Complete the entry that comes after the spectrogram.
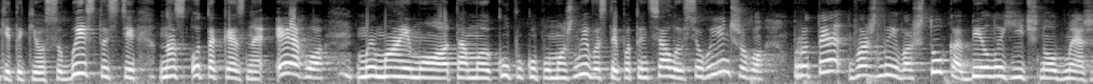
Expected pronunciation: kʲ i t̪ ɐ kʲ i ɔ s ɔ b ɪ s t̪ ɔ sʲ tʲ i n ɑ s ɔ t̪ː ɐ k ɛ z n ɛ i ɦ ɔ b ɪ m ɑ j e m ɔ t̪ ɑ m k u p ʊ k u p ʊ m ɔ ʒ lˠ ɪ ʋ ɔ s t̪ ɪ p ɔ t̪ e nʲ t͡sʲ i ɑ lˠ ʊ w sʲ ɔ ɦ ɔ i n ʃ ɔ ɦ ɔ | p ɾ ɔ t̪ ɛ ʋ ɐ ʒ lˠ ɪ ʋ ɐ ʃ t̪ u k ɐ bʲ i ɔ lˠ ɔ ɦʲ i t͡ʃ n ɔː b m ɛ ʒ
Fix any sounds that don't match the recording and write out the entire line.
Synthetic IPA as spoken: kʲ i t̪ ɐ kʲ i ɔ s ɔ b ɪ s t̪ ɔ sʲ tʲ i n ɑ s ɔ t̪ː ɐ k ɛ z n ɛ ɛ ɦ ɔ m ɪ m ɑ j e m ɔ t̪ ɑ m k u p ʊ k u p ʊ m ɔ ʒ lˠ ɪ ʋ ɔ s t̪ ɪ p ɔ t̪ e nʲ t͡sʲ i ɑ lˠ ʊ w sʲ ɔ ɦ ɔ i n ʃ ɔ ɦ ɔ | p ɾ ɔ t̪ ɛ ʋ ɐ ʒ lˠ ɪ ʋ ɐ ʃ t̪ u k ɐ bʲ i ɔ lˠ ɔ ɦʲ i t͡ʃ n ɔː b m ɛ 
